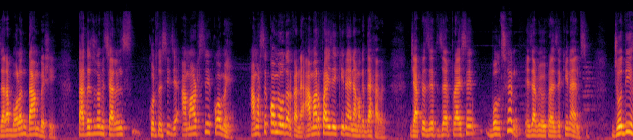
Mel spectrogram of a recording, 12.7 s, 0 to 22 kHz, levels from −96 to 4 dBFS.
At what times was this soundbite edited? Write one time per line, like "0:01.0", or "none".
none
